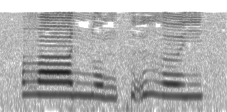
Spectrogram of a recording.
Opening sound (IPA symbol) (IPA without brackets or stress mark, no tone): v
